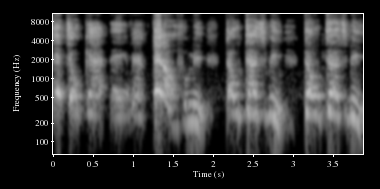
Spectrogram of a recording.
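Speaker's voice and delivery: angry, high-pitched furious yelling. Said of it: "She like".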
